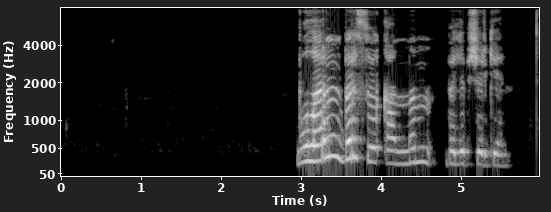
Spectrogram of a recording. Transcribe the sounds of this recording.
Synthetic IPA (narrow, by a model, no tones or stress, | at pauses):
bolˠɑɾənbɪɾsojqɑnːən | bɪlɪpʒ̥ʏɾɡʲe̞n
